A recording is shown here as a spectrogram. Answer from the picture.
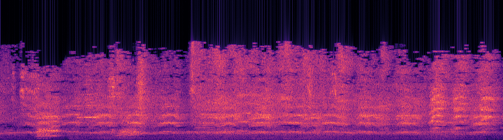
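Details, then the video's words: A pair of captive Goffin's cockatoos in Aurangabad, Maharashtra, giving harsh, rasping squawks and screeches that overlap continuously, with bursts louder around the first half-second and near the end. "My Goffin Cockatoo pair"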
